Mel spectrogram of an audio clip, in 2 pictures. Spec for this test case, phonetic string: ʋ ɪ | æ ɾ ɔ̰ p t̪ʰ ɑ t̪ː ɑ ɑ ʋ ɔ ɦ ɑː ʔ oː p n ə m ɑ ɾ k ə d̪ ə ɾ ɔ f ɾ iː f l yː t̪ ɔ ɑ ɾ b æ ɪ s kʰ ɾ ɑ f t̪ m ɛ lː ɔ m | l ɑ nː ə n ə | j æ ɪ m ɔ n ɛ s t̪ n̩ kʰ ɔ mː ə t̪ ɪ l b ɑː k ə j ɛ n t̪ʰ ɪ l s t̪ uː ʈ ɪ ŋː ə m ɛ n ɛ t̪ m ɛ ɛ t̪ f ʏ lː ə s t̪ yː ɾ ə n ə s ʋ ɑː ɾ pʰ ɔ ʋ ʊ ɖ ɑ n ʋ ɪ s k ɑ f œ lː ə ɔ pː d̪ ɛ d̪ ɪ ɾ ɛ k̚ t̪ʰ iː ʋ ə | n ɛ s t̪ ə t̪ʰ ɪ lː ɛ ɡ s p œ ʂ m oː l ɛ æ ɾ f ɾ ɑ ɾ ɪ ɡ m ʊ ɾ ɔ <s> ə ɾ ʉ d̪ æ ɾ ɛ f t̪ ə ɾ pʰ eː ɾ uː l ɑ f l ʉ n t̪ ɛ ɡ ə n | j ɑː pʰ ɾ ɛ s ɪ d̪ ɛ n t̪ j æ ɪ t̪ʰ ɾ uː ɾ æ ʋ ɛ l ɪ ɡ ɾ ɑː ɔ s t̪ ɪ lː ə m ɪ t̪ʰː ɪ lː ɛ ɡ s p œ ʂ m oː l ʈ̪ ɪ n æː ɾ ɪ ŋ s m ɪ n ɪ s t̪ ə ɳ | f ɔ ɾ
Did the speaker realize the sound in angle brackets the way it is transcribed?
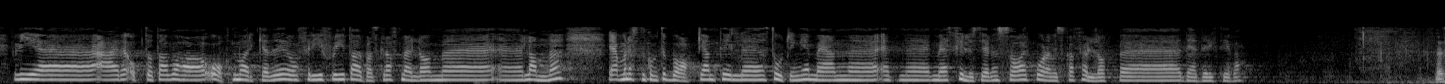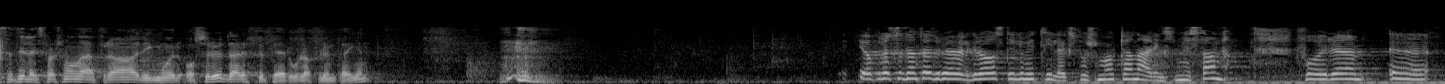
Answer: yes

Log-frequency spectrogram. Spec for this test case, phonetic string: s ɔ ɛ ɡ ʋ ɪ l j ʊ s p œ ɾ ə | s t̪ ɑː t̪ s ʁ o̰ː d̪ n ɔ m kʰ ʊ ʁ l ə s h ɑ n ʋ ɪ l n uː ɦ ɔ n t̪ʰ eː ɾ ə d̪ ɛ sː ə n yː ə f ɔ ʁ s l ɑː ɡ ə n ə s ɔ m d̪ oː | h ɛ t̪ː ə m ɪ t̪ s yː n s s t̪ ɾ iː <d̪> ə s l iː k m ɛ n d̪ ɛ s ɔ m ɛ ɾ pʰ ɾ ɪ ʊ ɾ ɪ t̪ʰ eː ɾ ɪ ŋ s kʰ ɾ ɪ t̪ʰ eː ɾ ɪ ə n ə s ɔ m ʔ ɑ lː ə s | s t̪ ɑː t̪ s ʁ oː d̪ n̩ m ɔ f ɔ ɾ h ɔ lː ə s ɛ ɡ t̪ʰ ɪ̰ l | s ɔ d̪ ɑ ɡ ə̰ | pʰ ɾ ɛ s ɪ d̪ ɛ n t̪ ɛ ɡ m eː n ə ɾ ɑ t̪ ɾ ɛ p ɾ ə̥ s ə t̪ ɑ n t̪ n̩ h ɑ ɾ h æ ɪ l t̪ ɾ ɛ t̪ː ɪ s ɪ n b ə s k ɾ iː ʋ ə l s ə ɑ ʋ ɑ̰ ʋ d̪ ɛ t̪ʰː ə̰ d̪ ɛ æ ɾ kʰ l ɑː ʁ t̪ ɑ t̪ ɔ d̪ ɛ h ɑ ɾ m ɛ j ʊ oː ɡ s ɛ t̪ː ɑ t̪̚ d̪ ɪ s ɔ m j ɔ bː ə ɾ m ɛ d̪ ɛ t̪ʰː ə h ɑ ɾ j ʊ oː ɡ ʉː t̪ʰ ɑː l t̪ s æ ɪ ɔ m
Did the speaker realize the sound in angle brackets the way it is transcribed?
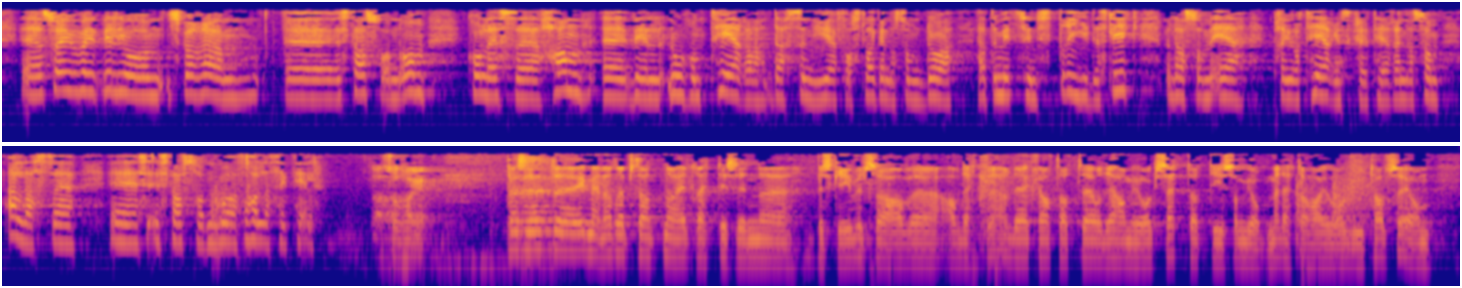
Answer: yes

